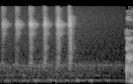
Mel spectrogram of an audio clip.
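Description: Quick light taps on a doming punch, about seven in the first second, then stopping: the punch is peening a short silver wire over into a hole in copper sheet to set a raised dot inlay.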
